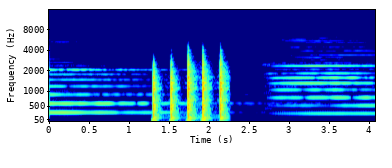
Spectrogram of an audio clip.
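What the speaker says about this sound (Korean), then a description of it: "누군가 제 방 창문을 두드리는 소리에 소름이 쫙 끼쳤습니다." Five quick, sharp knocks on a bedroom window come in a tight rhythm, set between stretches of a soft, sustained tonal drone.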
